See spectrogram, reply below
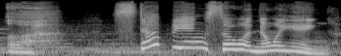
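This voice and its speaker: A woman voicing a tiny, excitable fairy girl companion in a video game, with a high, squeaky childlike voice who talks about herself in the third person. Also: takes it slowly, music in the background, heavily acted. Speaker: companion character.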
